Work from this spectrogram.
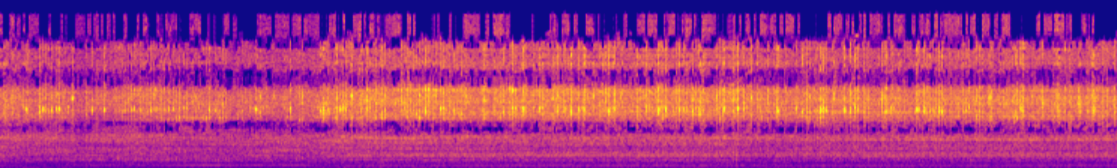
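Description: Thin, fast metallic rattle over a quiet idle, steady throughout, coming from the front belt or timing chain area.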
